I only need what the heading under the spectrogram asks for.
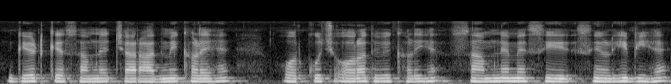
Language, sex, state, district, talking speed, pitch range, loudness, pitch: Hindi, male, Jharkhand, Deoghar, 170 wpm, 140-145 Hz, -14 LUFS, 140 Hz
